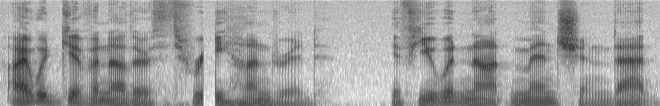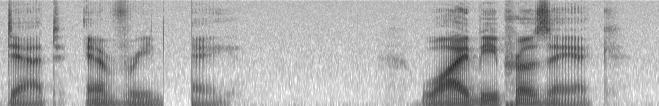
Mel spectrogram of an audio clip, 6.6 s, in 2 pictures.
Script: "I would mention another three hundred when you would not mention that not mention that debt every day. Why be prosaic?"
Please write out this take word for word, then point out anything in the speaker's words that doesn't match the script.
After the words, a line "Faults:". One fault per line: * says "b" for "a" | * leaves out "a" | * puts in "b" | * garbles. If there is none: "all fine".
"I would give another three hundred if you would not mention that debt every day. Why be prosaic?"
Faults:
* says "give" for "mention"
* says "if" for "when"
* leaves out "not mention that"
